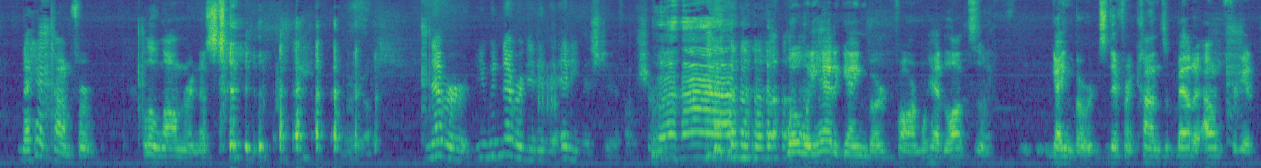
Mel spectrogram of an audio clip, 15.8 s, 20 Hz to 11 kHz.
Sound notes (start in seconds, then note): 2.8 laughs; 8.2 laughter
